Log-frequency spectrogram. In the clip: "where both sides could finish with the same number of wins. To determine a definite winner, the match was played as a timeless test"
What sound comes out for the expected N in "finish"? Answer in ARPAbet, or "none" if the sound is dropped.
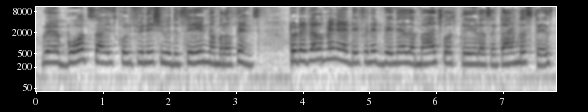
N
